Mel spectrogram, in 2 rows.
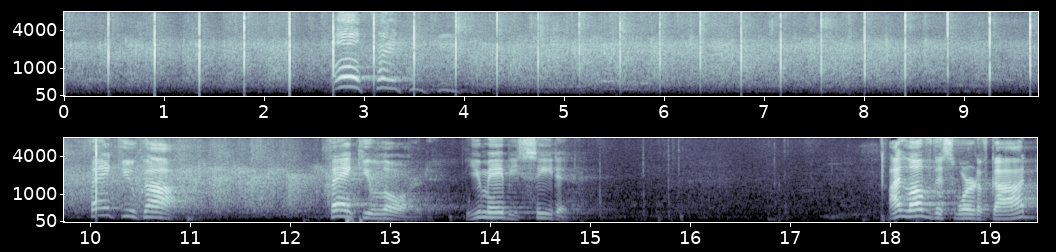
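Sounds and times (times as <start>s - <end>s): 
audience clapping hands in praise: 0.0s - 13.2s
speech: 2.9s - 3.9s, 10.2s - 11.0s, 12.4s - 14.9s, 18.0s - 19.4s.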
